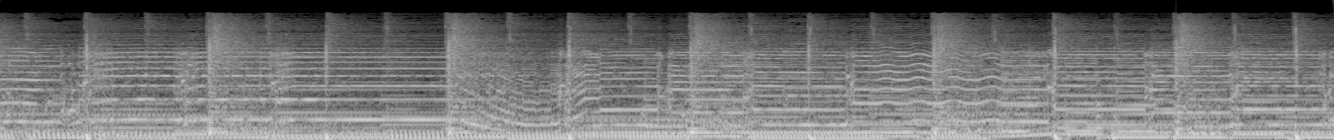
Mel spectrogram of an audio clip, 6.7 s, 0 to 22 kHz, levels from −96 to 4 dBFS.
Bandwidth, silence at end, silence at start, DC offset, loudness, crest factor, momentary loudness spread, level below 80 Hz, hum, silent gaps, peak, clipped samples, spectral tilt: 15.5 kHz; 0 s; 0 s; under 0.1%; -16 LUFS; 16 dB; 1 LU; -24 dBFS; none; none; 0 dBFS; under 0.1%; -5 dB/octave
